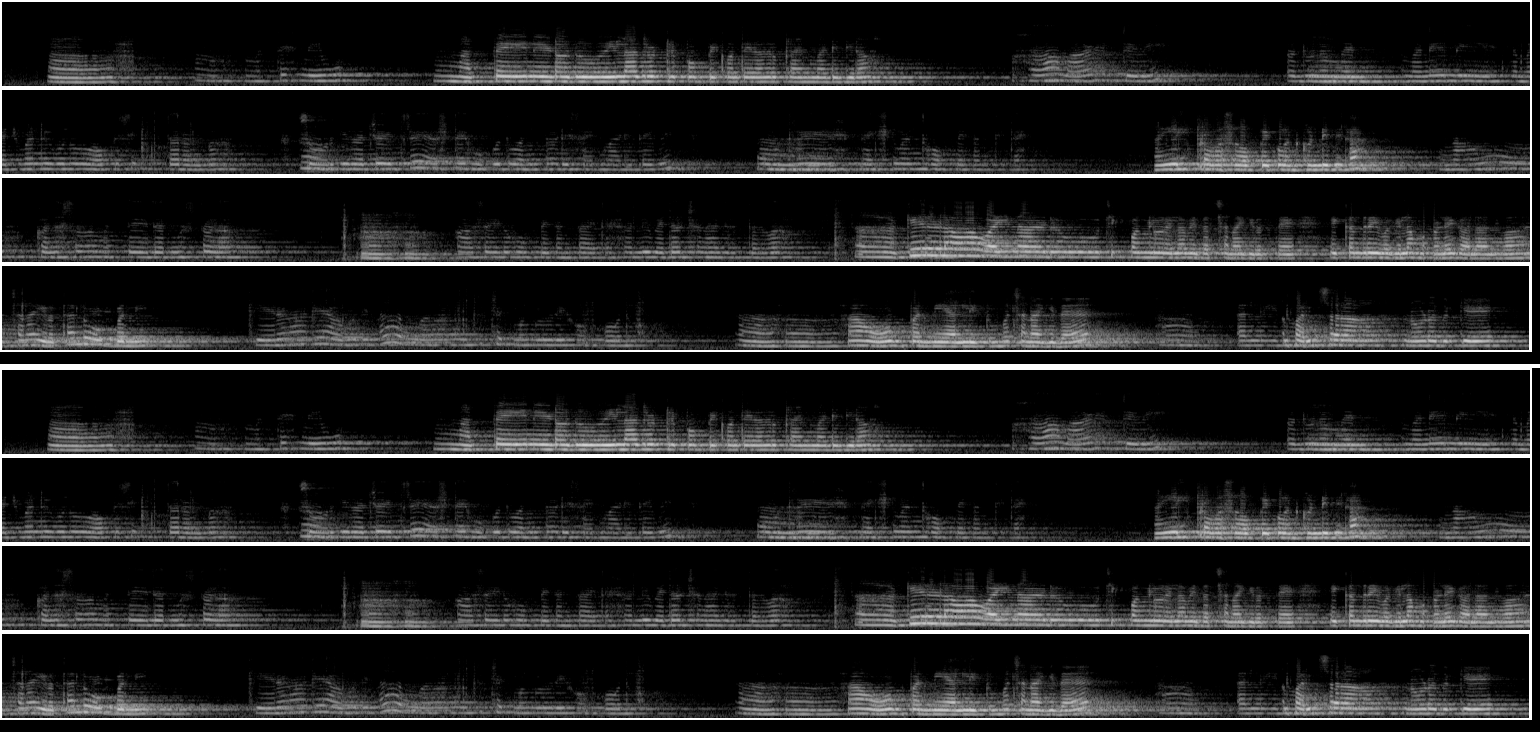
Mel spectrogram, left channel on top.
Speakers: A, on the right (about 70°); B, on the right (about 85°).
A: ಹ್ಮ.
B: ಹ್ಮ್ ಮತ್ತೆ ನೀವು.
A: ಹ್ಮ್ ಮತ್ತೆ ಏನ್ ಹೇಳೋದು ಎಲ್ಲಾದ್ರೂ ಟ್ರಿಪ್ ಹೋಗ್ಬೇಕು ಅಂತ ಏನಾದ್ರು ಪ್ಲಾನ್ ಮಾಡಿದ್ದೀರಾ.
B: ಹಾ ಮಾಡಿದ್ದೇವಿ. ಅದು
A: ಹ್ಮ್
B: ನಮ್ಮ ಮನಲಿ ನಮ್ಮ್ ಯಜಮಾನ್ರಿಗೂನು ಆಫೀಸಿಗೆ ಹೋಗತಾರಲ್ವಾ.
A: ಹಾ
B: ಸೊ ಅವರ್ಗ ರಜೆ ಇದ್ರೆ ಅಷ್ಟೇ ಹೋಗುದು ಅಂತ ಡಿಸೈಡ್ ಮಾಡಿದ್ದೇವಿ.
A: ಹಾ
B: ಹೋದ್ರೆ
A: ಹಾ
B: ನೆಕ್ಸ್ಟ್ ಮಂತ್ ಹೋಗ್ಬೇಕಂತಿದೆೆ.
A: ಎಲ್ಲಿ ಪ್ರವಾಸ ಹೋಗ್ಬೇಕು ಅನ್ಕೊಂಡಿದ್ದೀರಾ.
B: ನಾವು ಕಳಸ ಮತ್ತೆ ಧರ್ಮಸ್ಥಳ.
A: ಹ್ಮ ಹಾ.
B: ಆ ಸೈಡು ಹೋಗ್ಬೇಕಂತ ಇತೆ ಅಲ್ಲಿ ವೆದರ್ ಚೆನ್ನಾಗಿರುತ್ತಲ್ವಾ
A: ಹ ಕೇರಳ
B: ಸೊ
A: ವಯನಾಡು ಚಿಕ್ಕಮಂಗ್ಳೂರ್ ಎಲ್ಲ ವೆದರ್ ಚೆನ್ನಾಗಿರುತ್ತೆ ಯಾಕಂದ್ರೆ ಇವಾಗೆಲ್ಲಾ ಮಳೆಗಾಲ ಅಲ್ವಾ ಚೆನ್ನಾಗಿರುತ್ತೆ ಅಲ್ ಹೋಗ್ಬನ್ನಿ
B: ಕೇರಳಾಗೆ ಆಗೋದಿಲ್ಲ ಅಂದ ಅಂದ್ರೆ ಚಿಕ್ಮಂಗ್ಳೂರಿಗೆ ಹೋಗ್ಬೋದು.
A: ಹಾ ಹಾ ಹಾ ಹೋಗ್ ಬನ್ನಿ ಅಲ್ಲಿ ತುಂಬಾ ಚೆನ್ನಾಗಿದೆ.
B: ಹಾ. ಅಲ್ಲಿ ಇದು
A: ಪರಿಸರ ನೋಡೋದಕ್ಕೆ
